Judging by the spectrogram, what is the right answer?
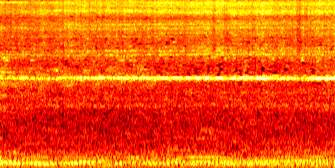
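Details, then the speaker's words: Toyota Aqua/Prius C engine bay: thin, steady high whistle over a quiet low hum from the AC compressor and pipe with AC on in hot weather; normal, not a fault or pipe leak. "जब गाड़ी का आप AC on करते हैं गर्मी के अंदर, उस टाइम आवाज़ आती है। जब टेम्परेचर हाई होगा तो उस टाइम ये आवाज़ आएगी"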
